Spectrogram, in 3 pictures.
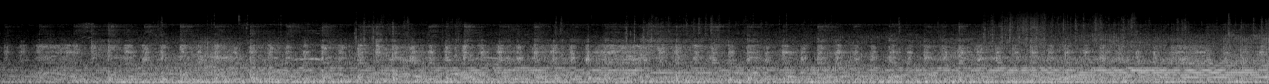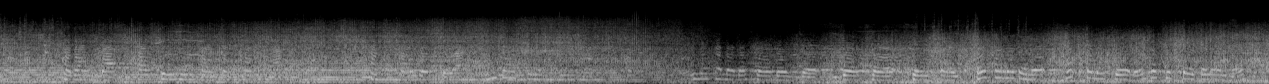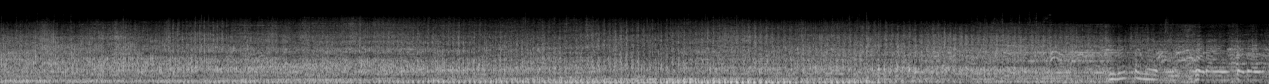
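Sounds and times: helicopters flying past: 0:00.0 - 0:38.0.

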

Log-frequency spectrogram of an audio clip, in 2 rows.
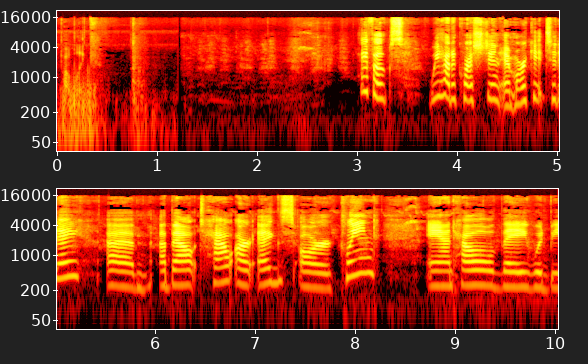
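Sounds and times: faint animal calls: 0:01.2 - 0:03.6.

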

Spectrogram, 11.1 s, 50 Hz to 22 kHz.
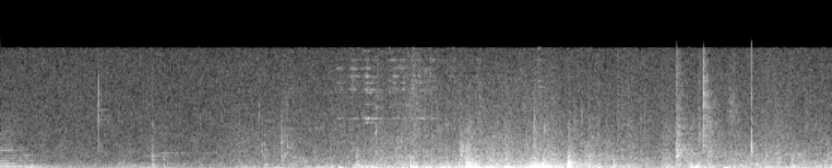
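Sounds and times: people sitting down in wooden pews: 0:00.0 - 0:11.0.

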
